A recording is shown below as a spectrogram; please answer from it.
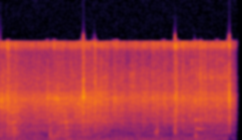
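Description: Chopped onion and capsicum frying with a steady sizzle in a non-stick kadai, stirred with a spatula that clicks and scrapes against the pan a few times.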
